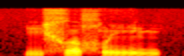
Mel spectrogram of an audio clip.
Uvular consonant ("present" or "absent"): present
